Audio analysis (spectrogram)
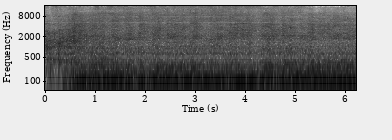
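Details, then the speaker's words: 1961 Mercedes-Benz 190, stored about 35 years with a previously seized engine, now running after long cranking: a deep, steady rumble with no stumbling or misfire. It runs well. "okay runs well now"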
